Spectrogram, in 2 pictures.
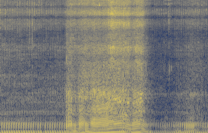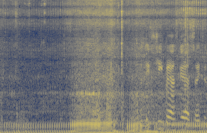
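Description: A Yamaha Blaster ATV engine buzzes and revs while trail riding, rising and falling with throttle, loud and close, with rattling and scraping from the rough ground.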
